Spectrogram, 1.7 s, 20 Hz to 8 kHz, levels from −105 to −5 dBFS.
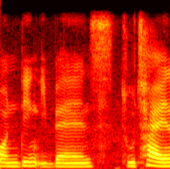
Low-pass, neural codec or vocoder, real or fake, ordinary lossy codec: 7.2 kHz; none; real; none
